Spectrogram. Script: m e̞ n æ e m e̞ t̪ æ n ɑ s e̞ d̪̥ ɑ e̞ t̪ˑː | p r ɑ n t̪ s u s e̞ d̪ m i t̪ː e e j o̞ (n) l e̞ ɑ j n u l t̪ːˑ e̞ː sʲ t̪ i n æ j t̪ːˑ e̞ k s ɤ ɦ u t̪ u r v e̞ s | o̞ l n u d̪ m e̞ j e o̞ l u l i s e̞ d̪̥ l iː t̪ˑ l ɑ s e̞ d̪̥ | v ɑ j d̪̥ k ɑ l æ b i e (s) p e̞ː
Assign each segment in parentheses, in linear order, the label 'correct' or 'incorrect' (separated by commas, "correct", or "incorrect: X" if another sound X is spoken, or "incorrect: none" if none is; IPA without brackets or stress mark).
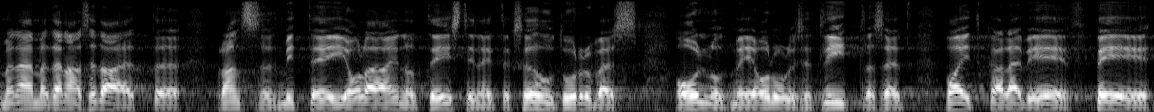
incorrect: none, incorrect: f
